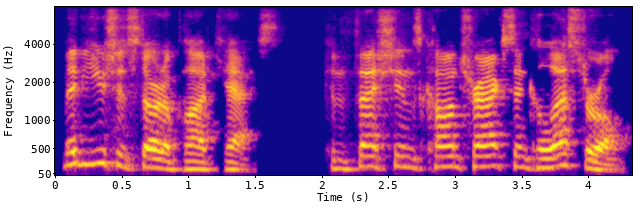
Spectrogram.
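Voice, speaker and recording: An actor playing a harried single dad in an audio play, joking and self-mocking in a theatrical manner. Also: male voice, on the high side, expressive, moderate pace, pushed and bright. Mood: wry banter.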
